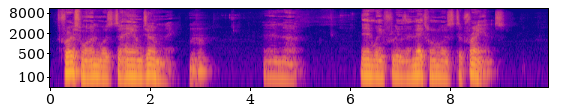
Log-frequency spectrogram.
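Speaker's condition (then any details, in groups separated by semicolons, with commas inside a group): Parkinson's; about 5 years since onset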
